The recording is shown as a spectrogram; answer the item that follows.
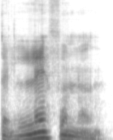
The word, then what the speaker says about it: teléfono: It's like apostrophe. Okay, so teléfono. And that's where the accent, where the stress lands.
